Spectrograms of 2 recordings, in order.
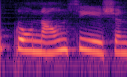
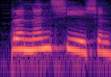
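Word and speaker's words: pronunciation: मतलब होता है उच्चारण अब इसमें ज्यादातर बच्चे क्या मिस्टेक करते हैं कि इसको प्रोनाउंस एशन पढ़ते हैं इसको प्रोनाउंस एशन नहीं पढ़ना है इसको प्रोनंसिएशन पढ़ते हैं ठीक है तो जो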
